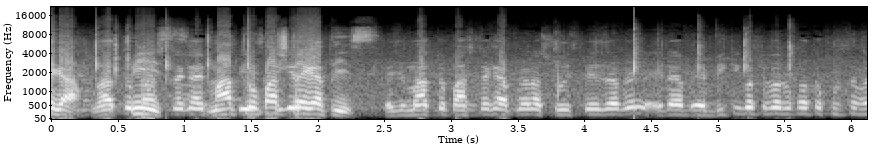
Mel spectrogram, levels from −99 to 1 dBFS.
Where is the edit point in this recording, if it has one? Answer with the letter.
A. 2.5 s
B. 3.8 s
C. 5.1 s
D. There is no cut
D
